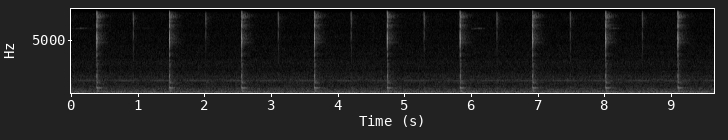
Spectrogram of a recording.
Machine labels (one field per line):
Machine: valve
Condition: abnormal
